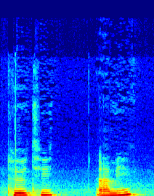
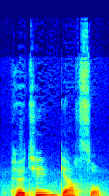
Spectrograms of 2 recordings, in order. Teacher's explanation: before the consonant, the final consonant is deleted. Petit garçon, which here this final T is deleted. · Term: deletion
